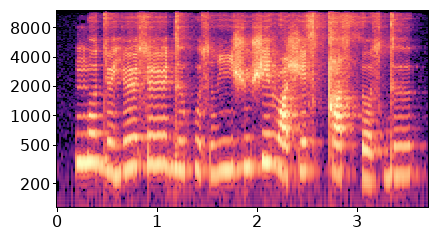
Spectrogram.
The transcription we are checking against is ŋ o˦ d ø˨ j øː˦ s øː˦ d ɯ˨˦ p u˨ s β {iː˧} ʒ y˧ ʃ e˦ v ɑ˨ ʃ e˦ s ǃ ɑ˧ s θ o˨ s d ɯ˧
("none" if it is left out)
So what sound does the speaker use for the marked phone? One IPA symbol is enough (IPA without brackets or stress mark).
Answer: iː˧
